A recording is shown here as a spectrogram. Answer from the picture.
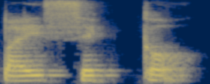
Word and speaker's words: bicycle: a K sound, a bicycle. So, and we also have a video about why the letter C in this word sounds like S here, bice, and it sounds like a K here, right? Bicycle.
